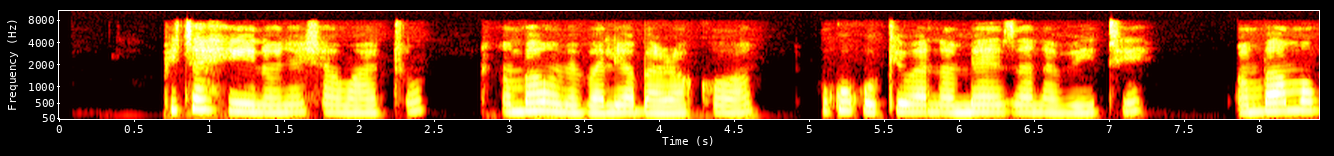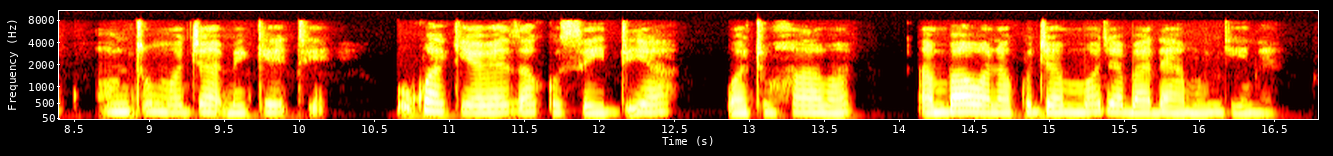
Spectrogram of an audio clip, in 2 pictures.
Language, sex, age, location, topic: Swahili, female, 18-24, Nakuru, health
